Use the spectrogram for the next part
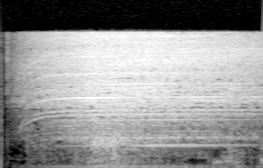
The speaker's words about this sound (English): do you think you could show me how your shaver works? ...is his electric shaver.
